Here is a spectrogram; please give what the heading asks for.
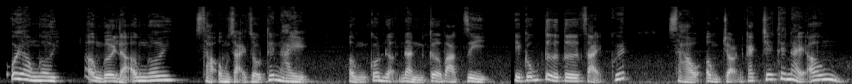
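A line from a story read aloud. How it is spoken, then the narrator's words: Anguished wailing cry. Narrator (Vietnamese): Vừa hay nhìn thấy lão biểu đang treo cổ, 2 thằng mới la lên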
